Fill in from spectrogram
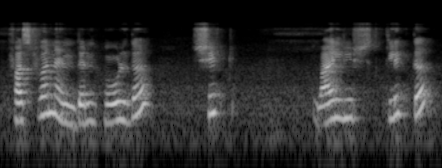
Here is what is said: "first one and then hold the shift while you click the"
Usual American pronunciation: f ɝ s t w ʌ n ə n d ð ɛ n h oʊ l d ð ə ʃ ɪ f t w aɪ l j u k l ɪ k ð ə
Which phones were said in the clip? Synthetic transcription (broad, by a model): f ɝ s t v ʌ n ə n d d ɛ n h oʊ l d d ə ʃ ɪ t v aɪ l j u k l ɪ k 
